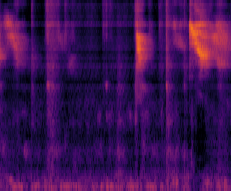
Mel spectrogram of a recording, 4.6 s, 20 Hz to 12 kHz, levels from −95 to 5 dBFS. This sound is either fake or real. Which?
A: fake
